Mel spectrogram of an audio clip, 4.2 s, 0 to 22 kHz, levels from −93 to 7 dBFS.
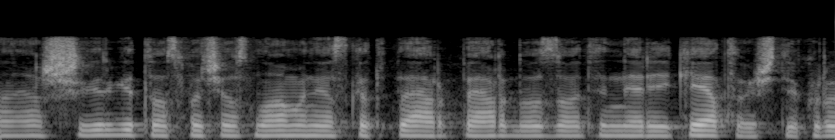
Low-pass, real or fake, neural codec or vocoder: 7.2 kHz; fake; codec, 16 kHz, 8 kbps, FreqCodec, larger model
